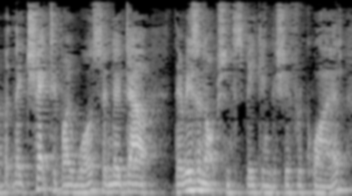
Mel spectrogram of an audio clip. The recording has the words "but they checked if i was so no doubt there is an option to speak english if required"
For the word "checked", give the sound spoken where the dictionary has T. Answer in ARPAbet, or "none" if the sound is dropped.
T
